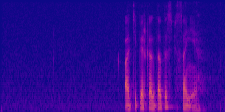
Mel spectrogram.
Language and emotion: Russian, neutral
